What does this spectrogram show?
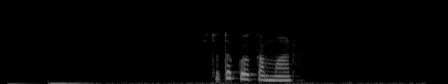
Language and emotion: Russian, neutral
